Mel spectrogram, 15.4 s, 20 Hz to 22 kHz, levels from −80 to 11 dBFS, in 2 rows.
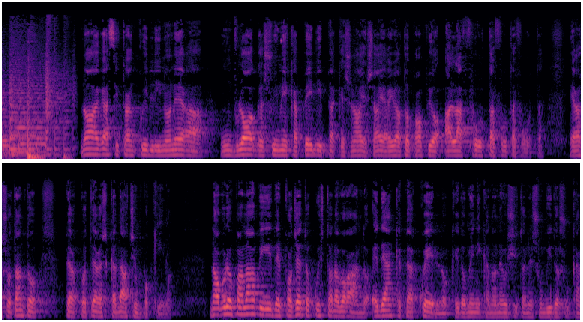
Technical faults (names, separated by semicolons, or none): DAB burbling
